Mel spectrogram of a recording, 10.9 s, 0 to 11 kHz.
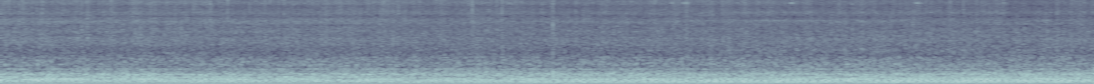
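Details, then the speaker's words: John Deere X340 mower, intermittent rough running and stalling after minutes despite rebuilt carburetor, new fuel pump, ECM, plugs, filter: uneven single-cylinder chug held running on choke at low throttle; cause unknown; stalling at low throttle. "And also showed something, that at the end I was basically using the choke to keep it from stalling."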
